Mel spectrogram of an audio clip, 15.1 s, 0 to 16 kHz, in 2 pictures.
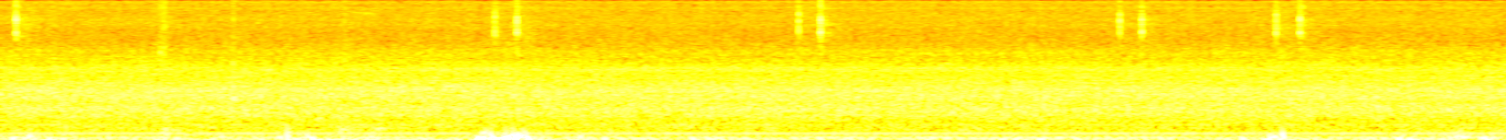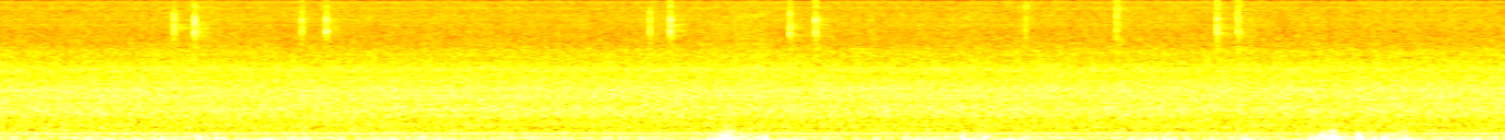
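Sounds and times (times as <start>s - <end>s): electrical hum and hiss: 0.0s - 15.0s
computer mouse clicking: 2.4s - 2.7s, 4.0s - 4.2s, 5.6s - 6.6s, 8.4s - 9.3s, 10.7s - 11.8s, 12.6s - 13.9s.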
